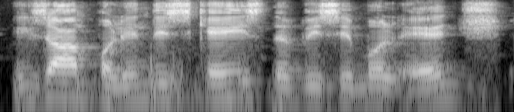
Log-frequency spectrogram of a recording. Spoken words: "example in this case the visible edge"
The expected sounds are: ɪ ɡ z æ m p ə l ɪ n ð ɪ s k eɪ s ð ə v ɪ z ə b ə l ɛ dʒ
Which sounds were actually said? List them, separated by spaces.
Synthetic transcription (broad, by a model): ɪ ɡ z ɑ m p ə l ɪ n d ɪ s k eɪ s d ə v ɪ s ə b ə l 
